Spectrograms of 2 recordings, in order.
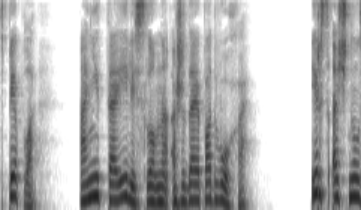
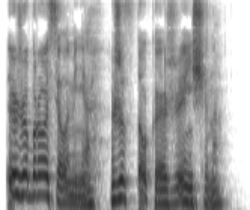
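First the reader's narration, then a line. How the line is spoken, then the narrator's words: Hoarse, coughing. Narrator (Russian): Сипло закашлялся Элгар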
